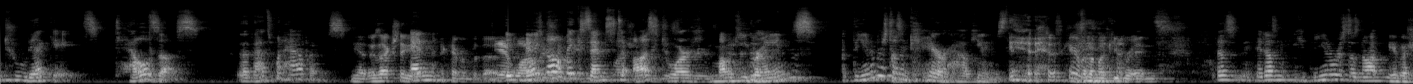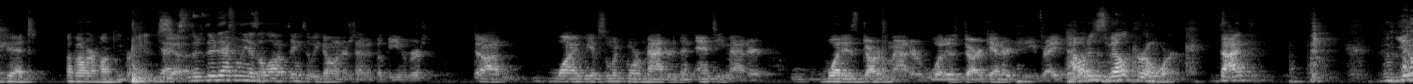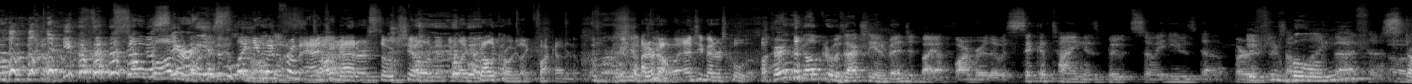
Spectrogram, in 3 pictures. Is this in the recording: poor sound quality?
yes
